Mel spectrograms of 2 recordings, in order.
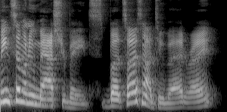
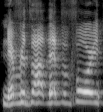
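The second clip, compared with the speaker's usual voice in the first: higher, laughing, louder listener's denial; laughing mock denial; 7 semitones higher, 6 dB louder than usual. Listener laughing off the idea, laughing. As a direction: scoff it off through laughter. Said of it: "You're like".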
